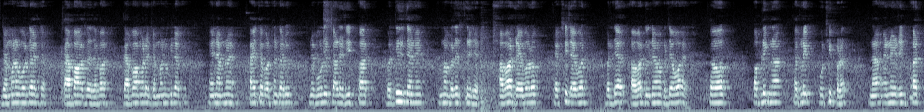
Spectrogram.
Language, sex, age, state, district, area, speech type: Gujarati, male, 60+, Gujarat, Valsad, rural, spontaneous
